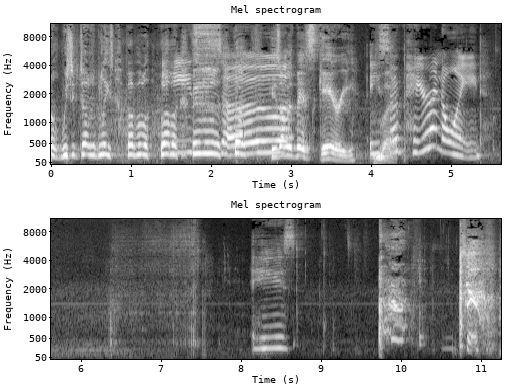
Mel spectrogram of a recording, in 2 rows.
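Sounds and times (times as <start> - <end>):
speech: 0.0 - 5.5, 8.1 - 8.8
person coughing after a strong drink: 9.7 - 11.2.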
